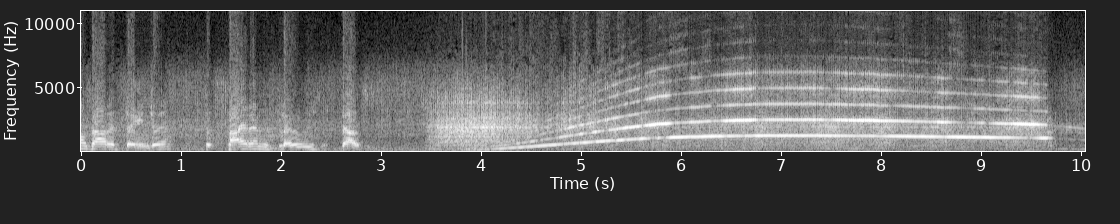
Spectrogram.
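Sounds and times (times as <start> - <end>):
train warning siren: 3.9 - 10.0.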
